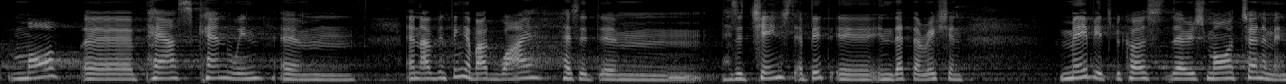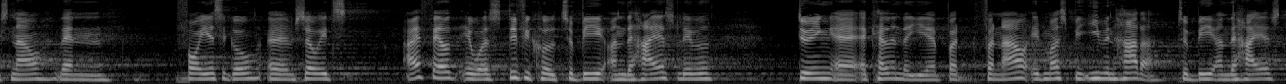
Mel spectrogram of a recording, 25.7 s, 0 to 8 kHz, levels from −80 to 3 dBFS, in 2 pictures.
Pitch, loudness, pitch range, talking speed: 190 Hz, -34 LUFS, 175-200 Hz, 160 wpm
